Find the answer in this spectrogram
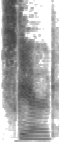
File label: pronunciation en scared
